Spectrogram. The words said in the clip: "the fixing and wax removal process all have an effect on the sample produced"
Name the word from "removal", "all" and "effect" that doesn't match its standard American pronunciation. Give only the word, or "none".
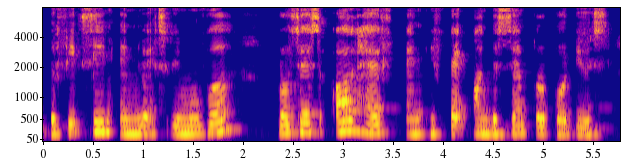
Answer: none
